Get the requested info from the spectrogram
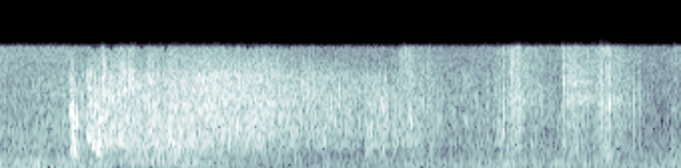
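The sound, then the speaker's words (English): A woman's body is dumped into a river: a heavy splash hits the water about half a second in, followed by several seconds of loud churning, rushing water that slowly settles, with no voices. “Now, into the drink she goes.”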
